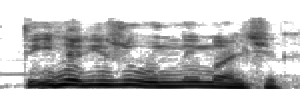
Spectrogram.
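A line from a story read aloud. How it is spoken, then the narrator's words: Laughing. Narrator (Russian): засмеялся молодой человек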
